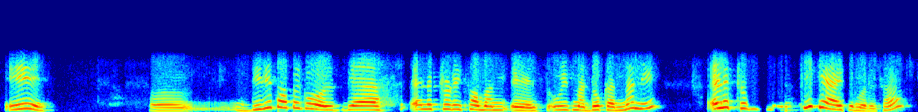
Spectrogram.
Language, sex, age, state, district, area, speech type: Nepali, female, 18-30, West Bengal, Kalimpong, rural, conversation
